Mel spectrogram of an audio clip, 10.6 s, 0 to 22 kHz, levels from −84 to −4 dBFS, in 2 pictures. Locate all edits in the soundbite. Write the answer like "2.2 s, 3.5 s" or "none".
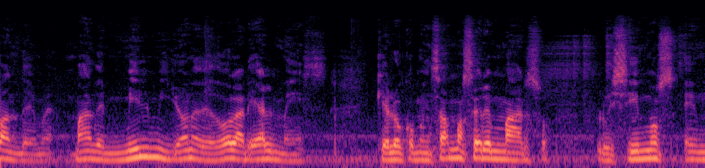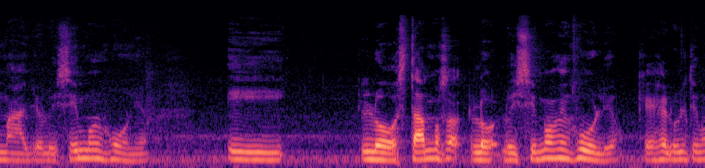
5.1 s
